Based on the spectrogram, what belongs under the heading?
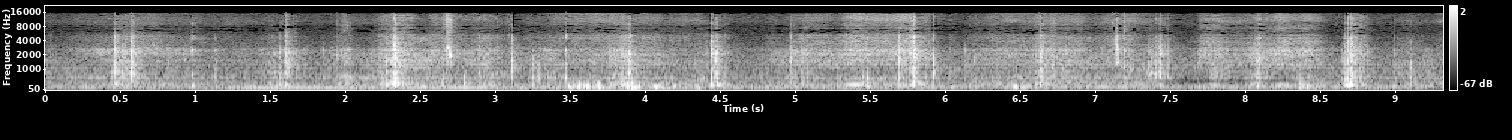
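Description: Someone chewing a bite of homemade chocolate-coated honeycomb toffee: the brittle, aerated honeycomb gives off irregular sharp crunches and crackles, several a second.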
